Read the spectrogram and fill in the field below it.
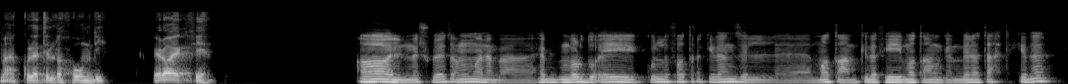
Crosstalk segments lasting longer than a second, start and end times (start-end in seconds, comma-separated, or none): none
